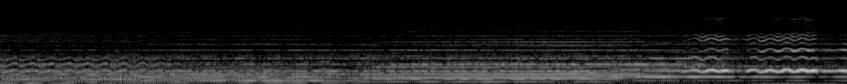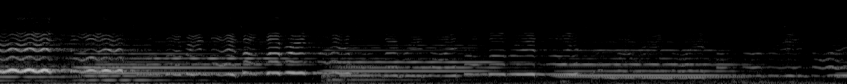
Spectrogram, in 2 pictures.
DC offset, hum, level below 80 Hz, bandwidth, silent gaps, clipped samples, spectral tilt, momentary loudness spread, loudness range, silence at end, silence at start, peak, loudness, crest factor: under 0.1%; none; -60 dBFS; 10 kHz; none; under 0.1%; -6 dB/octave; 16 LU; 14 LU; 0 s; 0 s; -14 dBFS; -33 LUFS; 20 dB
